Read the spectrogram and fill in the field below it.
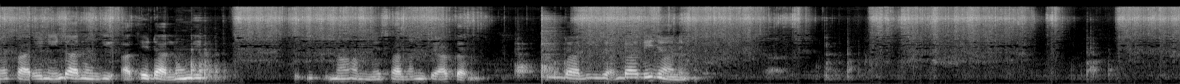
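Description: A plastic bag crinkles and rustles close by.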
